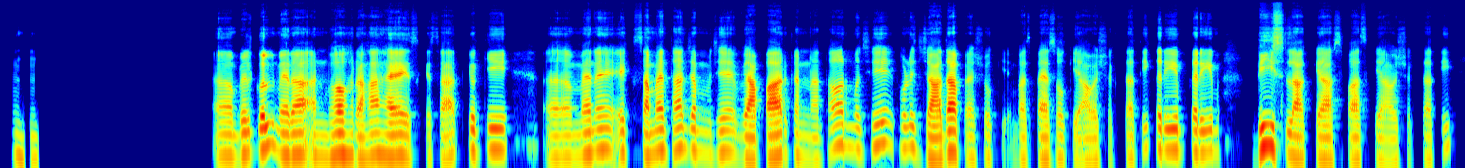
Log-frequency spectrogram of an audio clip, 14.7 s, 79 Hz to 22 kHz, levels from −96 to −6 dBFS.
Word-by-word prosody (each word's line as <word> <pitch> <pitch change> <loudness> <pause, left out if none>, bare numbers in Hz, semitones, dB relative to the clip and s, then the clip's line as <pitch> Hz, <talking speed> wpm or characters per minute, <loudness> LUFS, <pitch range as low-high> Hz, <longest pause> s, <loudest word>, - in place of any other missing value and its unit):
हुँ, 120 -2 -10
हुँ। 115 - -13 1.7
अ, 125 0 -3
बिल्कुल, 140 +6 +2
मेरा 130 -1 +3
अनुभव 125 +2 +2
रहा 120 +3 +2
है 120 0 +5
इसके 120 0 -10
साथ 115 +1 -3
क्योंकि 150 +1 -1 0.4
अ, 115 +1 -4
मैंने 130 +4 +1 0.2
एक 130 - -7
समय 130 +4 +2
था, 155 +1 +3
जब 150 -2 -2
मुझे 135 +1 -4
व्यापार 115 +1 +5
करना 120 -3 -7
था 140 +8 -6
और 170 0 +1
मुझे 160 +3 -5 0.2
थोड़े 155 +1 -5
ज़्यादा 115 +2 +6
पैसों 115 +1 -10
की 115 - -27
बस 110 -1 -7
पैसों 115 0 -3
की 115 - -12
आवश्यकता 105 -1 -7
थी। 155 - -12
करीब-करीब 145 -2 -2 0.4
20 160 -1 +3
लाख 115 -3 +1
के 115 - -6
आस-पास 110 0 -2
की 115 - -9
आवश्यकता 105 +2 -9
थी। 145 +7 -15
125 Hz, 165 wpm, -26 LUFS, 115-145 Hz, 1.7 s, ज़्यादा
